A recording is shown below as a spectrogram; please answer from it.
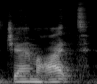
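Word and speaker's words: جماعة: In an idaafa, the ta marbuta must be pronounced as a ta maftuha on all words except the final term of the idaafa.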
